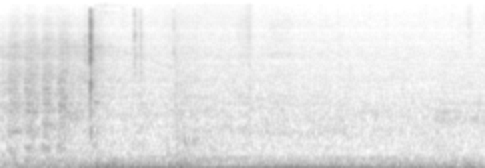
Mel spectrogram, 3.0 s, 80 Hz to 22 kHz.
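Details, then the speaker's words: 2012 Ford F-150 XLT 3.5L twin-turbo EcoBoost, about 64,000 miles, road test uphill under load after exhaust manifold gasket repair: deep steady exhaust drone builds smoothly, no chirp or ticking on boost; more power, probably from passenger-side turbo spooling faster. "everything sounds clean as it fires up uh sounded really good the other thing that I noticed was I had a little bit more horsepower probably because that exhaust isn't leaking and spooling that turbo on the passenger side"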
